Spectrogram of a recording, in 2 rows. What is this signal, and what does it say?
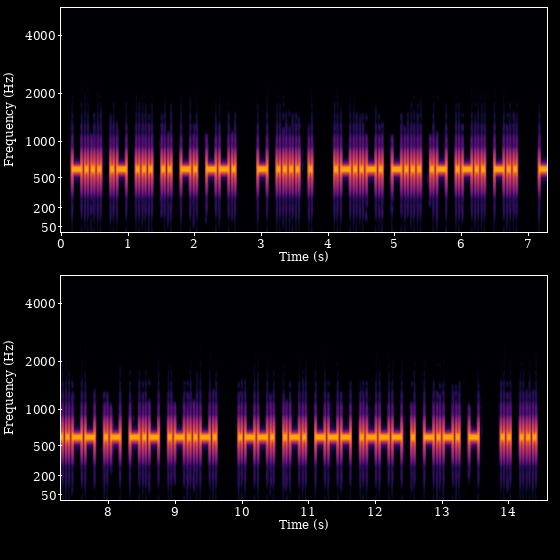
Morse code, heard as a keyed tone, about 25 wpm, 600 Hz. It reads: BASING THE "BALD YAK" PROJECT IS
